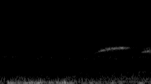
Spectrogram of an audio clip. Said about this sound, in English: Okay, I can't even whistle.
